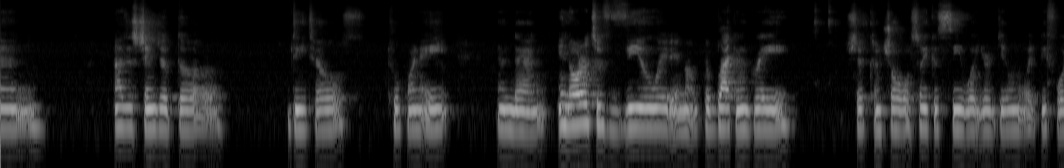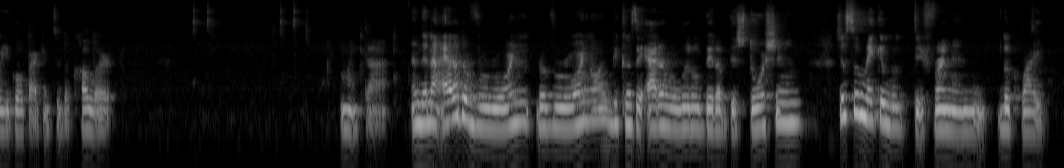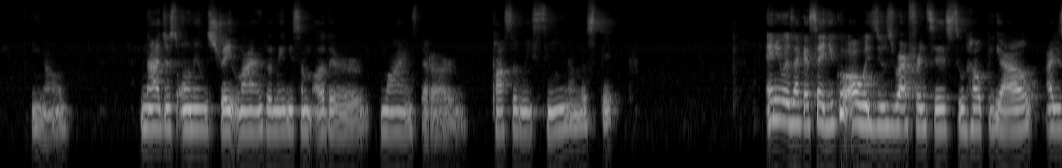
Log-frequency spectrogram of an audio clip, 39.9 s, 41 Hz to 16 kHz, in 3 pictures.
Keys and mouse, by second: 10.4-15.7 ctrl+shift+middle drag, 15.7 ctrl+shift+click, 15.9 ctrl+shift+middle click, 16.8 ctrl+shift+click, 17.0-39.8 ctrl+shift+middle drag.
